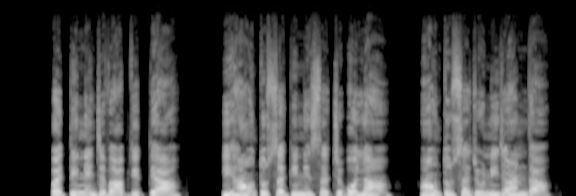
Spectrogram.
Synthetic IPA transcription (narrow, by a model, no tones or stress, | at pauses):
pɐɾt̪ɪnẽd͡ʒɐʋaːb̚d̪ɪt̪ja | kiɦãːũt̪ʊsakɪnesɐt͡ʃboːlã | ɦãːũt̪ʊsad͡ʒonĩd͡ʒaːɽ̃d̪aː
